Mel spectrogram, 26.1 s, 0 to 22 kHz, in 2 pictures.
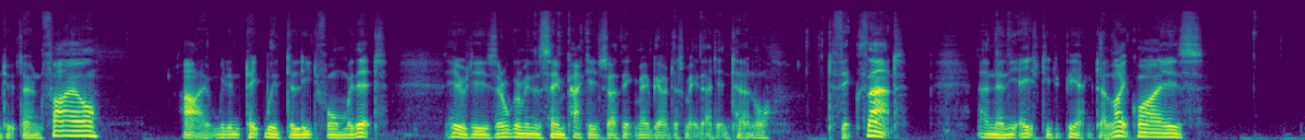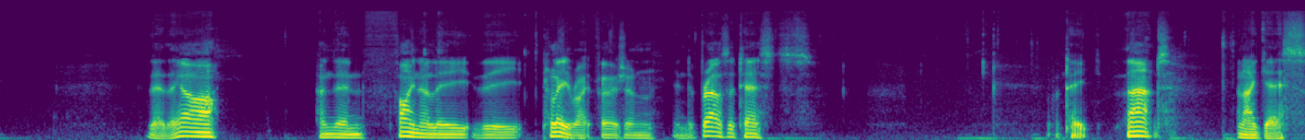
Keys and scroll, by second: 2.6 super+[, 10.9 alt+Return, 21.7 alt+Return, 25.2 super+[.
